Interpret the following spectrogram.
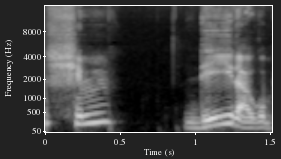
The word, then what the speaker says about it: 심리: 얘를 보면 심리라고 돼 있을 때 얘는 발음을 하면은 심니라고 발음이 됩니다.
